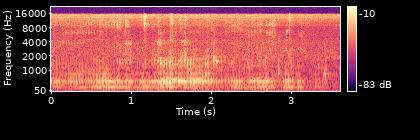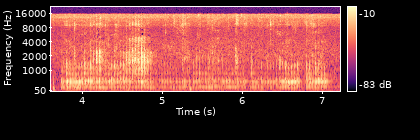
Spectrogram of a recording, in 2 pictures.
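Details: Pet cat named Tacy eating her suppertime chicken and duck dinner indoors; continuous buzzy purring rises and falls with each breath, broken by a short pause mid-clip, with faint clicks and a brief brighter squeak near the end.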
